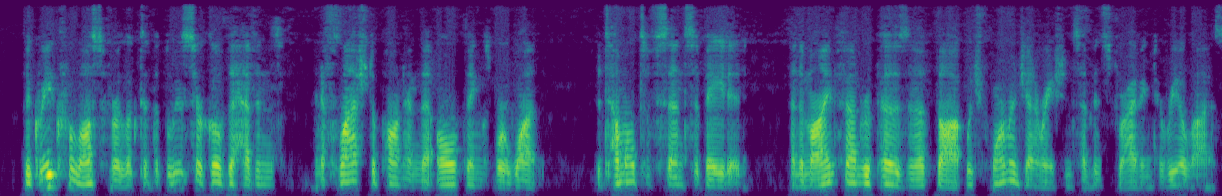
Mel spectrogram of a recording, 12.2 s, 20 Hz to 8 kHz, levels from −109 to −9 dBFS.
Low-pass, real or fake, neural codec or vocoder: 7.2 kHz; real; none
